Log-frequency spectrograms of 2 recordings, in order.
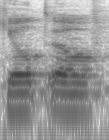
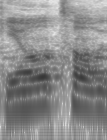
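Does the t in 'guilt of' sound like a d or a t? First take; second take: d; t. First: The t is softened into a d sound. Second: The t is pronounced as a clear t. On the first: "d 발음으로 이제 단절이 약화가 된다든지" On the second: "guilt of라고 해도 이제 좋은 발음이지만"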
